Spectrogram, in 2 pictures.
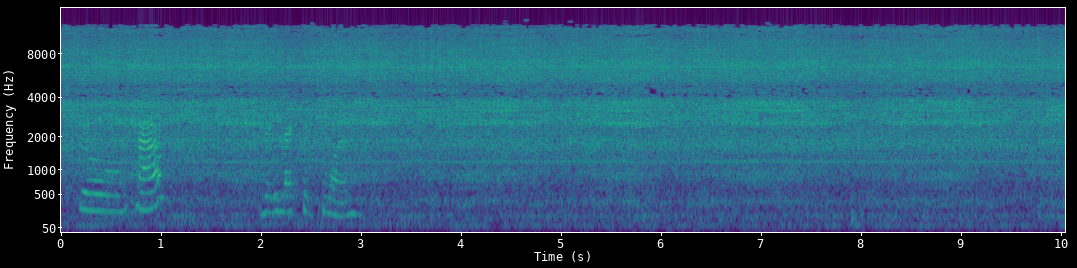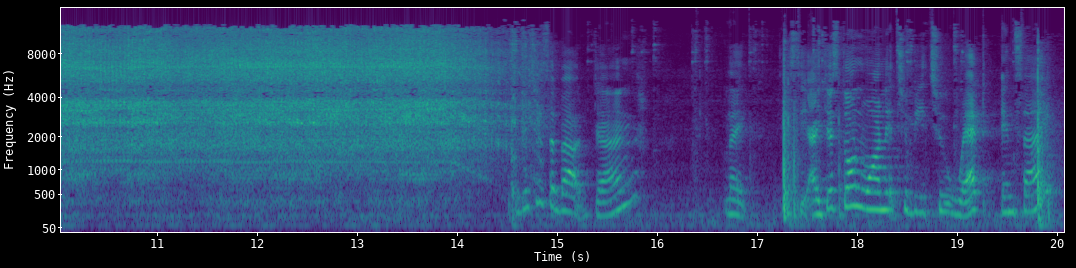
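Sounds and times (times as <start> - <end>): electric mixer whirring: 0.0 - 15.0.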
